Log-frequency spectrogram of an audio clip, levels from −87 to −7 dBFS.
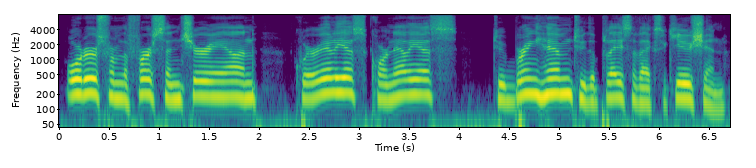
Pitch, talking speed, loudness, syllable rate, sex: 175 Hz, 135 wpm, -17 LUFS, 4.6 syllables/s, male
